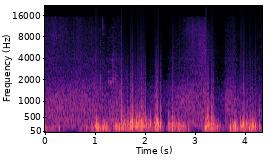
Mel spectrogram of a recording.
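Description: Muffled, indistinct voices picked up off-microphone in a meeting room, starting about a second in.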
